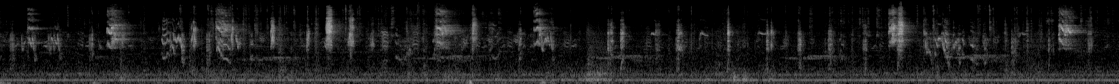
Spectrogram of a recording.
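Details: Pet budgerigar colony with scattered, fairly soft, scratchy chirps and squeaks at irregular intervals, a few faint drawn-out whistles, and a low steady hum underneath.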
